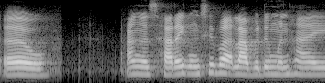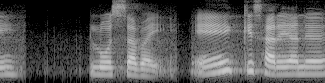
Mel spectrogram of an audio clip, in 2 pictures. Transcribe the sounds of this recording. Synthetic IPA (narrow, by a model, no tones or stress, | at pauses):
aw | aŋɯsaɾajɡɔŋsebalabɯdɯŋmɯnɦaj | lɔsabajekesaɾajanɯ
